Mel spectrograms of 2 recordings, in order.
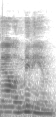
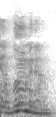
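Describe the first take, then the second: First: Aluminium with both I's, al-yoo-MIN-ee-um; British pronunciation. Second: Aluminum without the second I, a-LOO-mi-num; American pronunciation. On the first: Shown as a demonstration. Brit spelling it out for Americans, British pronunciation. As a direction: say "aluminium" in five syllables, British style. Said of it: "there's two I's in aluminium". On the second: Retold or imitated. Brit quoting Americans on radio, American pronunciation. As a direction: say "aluminum" in four syllables, mock American. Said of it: "you'll turn around and say".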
